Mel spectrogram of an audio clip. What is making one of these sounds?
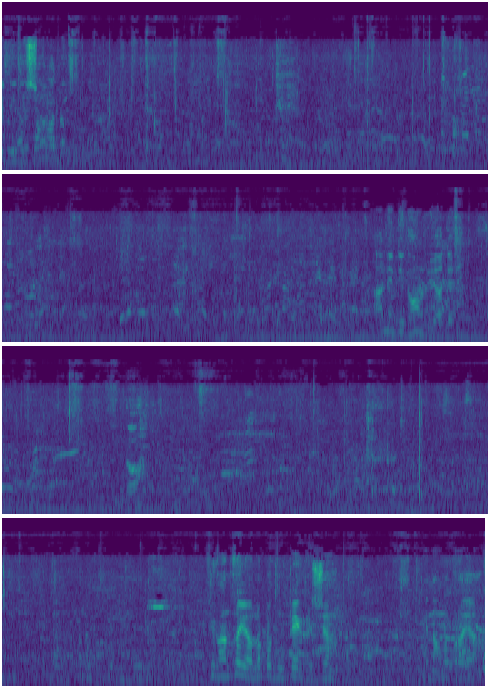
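A large crowd of children chatters outdoors.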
